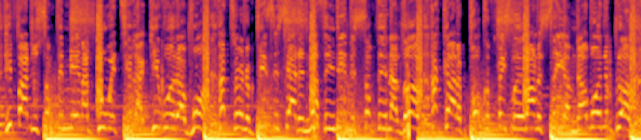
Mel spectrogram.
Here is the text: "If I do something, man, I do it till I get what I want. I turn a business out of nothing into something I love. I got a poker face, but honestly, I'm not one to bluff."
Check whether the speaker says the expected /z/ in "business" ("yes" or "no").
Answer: yes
